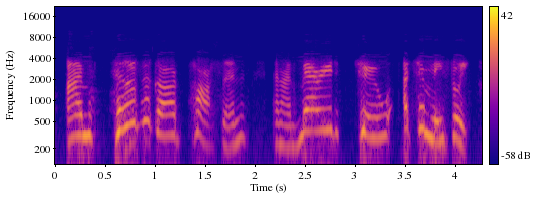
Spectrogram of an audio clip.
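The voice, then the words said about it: Put-on English accent. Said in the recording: “you didn't do that in an English accent ... Wow, that is perfect.”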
